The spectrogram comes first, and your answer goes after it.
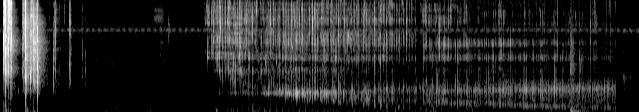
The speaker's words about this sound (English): Third beer in the lineup is poured out. We have the Speedway Stout, Espresso, Madagascar Vanilla Beans.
